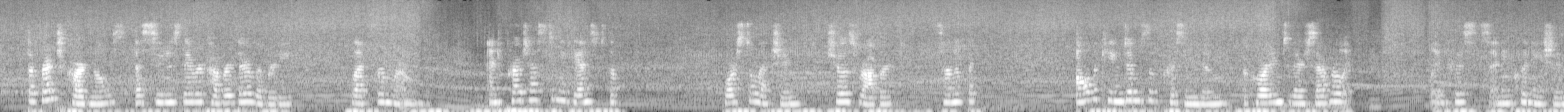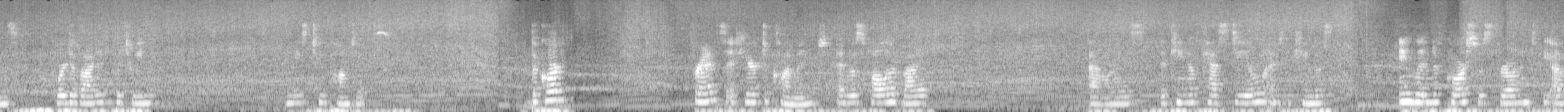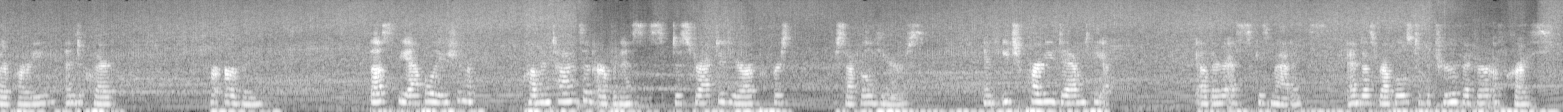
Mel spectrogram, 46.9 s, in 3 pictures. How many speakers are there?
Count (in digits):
1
